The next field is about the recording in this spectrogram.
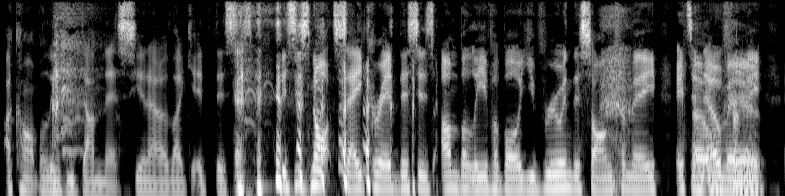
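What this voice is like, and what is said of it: Put-on condescending British accent. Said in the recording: “I don't know why I put on a British accent ... It's just very condescending”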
